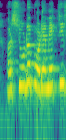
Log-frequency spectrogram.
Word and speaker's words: pseudopodium: इसको पी जो होता है बेटा, पी इज द, इसमें साइलेंट होता पी, सूडोपोडिया नहीं पढ़ेंगे इसको, सूडोपोडियम या सूडोपोडिया रीड करते हैं, पी साइलेंट होता है इसके अंदर।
